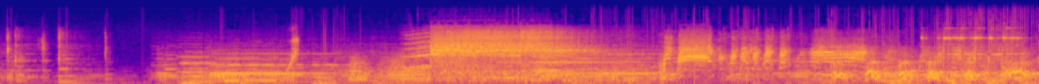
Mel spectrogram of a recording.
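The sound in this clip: Cartoon duck quacking, a loud run of harsh, nasal quacks in quick succession, with no talking.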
